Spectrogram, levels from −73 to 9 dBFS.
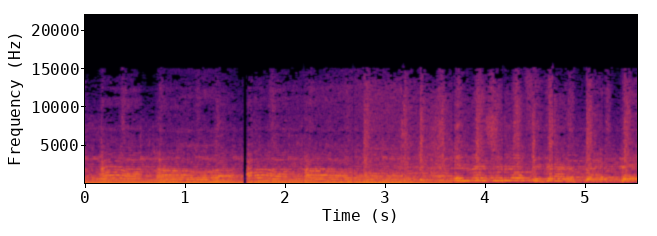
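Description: From 1.67 s to 5.19 s, periodic USB or driver dropouts punch roughly 10 ms silent gaps every 0.5 s, so you hear a steady tick, about seven in all.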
